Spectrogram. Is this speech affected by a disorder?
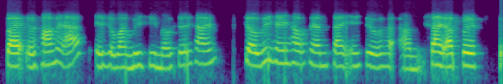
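Yes: tongue cancer surgery and reconstruction.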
